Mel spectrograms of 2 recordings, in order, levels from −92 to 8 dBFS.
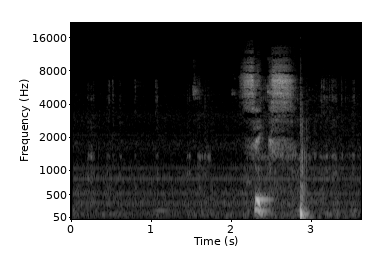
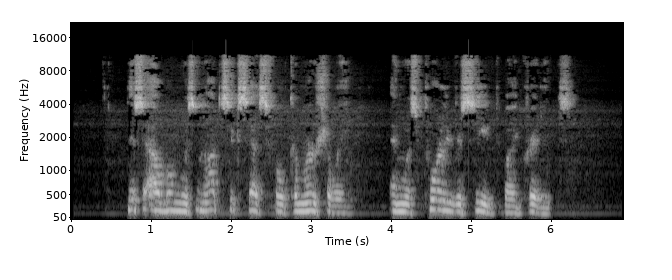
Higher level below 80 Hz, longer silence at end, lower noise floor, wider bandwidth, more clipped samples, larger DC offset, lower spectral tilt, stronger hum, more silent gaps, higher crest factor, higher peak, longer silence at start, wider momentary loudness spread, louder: first, -56 dBFS vs -62 dBFS; about the same, 0.65 s vs 0.6 s; about the same, -64 dBFS vs -61 dBFS; first, 13.5 kHz vs 11.5 kHz; neither; neither; about the same, -3.5 dB/octave vs -3 dB/octave; neither; neither; about the same, 24 dB vs 20 dB; second, -14 dBFS vs 0 dBFS; first, 1.55 s vs 0.7 s; about the same, 17 LU vs 16 LU; second, -31 LUFS vs -16 LUFS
